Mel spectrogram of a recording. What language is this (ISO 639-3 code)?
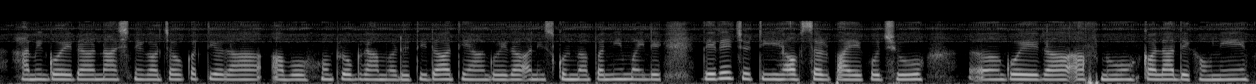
nep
